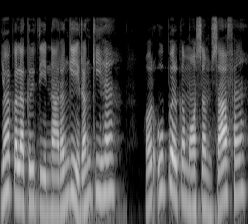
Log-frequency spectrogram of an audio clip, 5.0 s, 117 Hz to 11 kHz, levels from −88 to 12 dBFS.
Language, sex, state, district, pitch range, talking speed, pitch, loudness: Hindi, male, Jharkhand, Ranchi, 165-215 Hz, 145 wpm, 190 Hz, -17 LUFS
